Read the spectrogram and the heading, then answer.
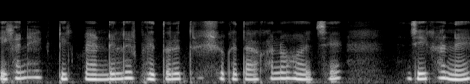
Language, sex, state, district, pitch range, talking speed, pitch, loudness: Bengali, female, West Bengal, Jhargram, 240-275 Hz, 115 wpm, 255 Hz, -15 LUFS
